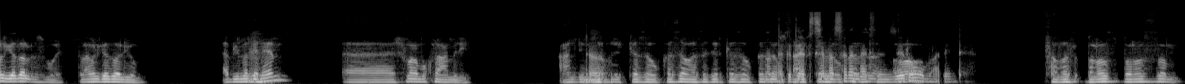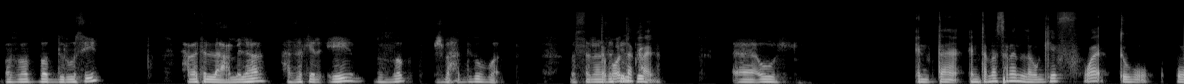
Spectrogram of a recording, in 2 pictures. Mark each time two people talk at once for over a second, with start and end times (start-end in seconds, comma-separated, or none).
7.7-9.3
